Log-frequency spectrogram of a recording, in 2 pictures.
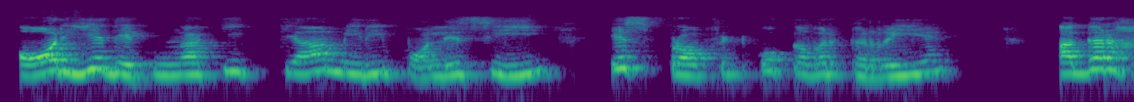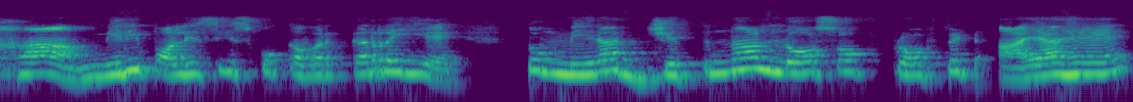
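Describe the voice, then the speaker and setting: Male lecturer with a fairly high voice, deliberate classroom explainer who keeps checking understanding; dull lo-fi recording. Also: a little mellow. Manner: explains step by step, repeats points and checks understanding with students; speaks deliberately and stresses listening. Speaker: commerce teacher. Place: classroom with students.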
